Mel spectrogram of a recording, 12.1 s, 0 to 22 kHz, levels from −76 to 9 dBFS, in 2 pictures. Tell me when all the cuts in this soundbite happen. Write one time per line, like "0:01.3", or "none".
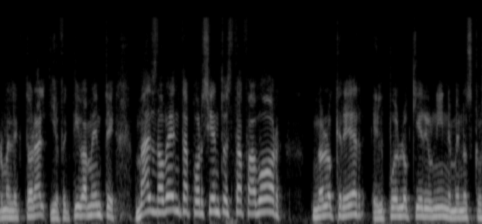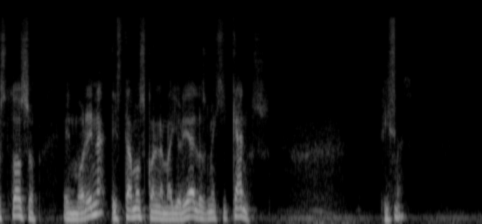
0:02.0
0:04.2
0:11.0

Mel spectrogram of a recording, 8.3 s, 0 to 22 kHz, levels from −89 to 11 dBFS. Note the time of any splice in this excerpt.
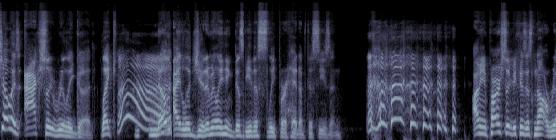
0:01.5
0:02.6
0:03.7

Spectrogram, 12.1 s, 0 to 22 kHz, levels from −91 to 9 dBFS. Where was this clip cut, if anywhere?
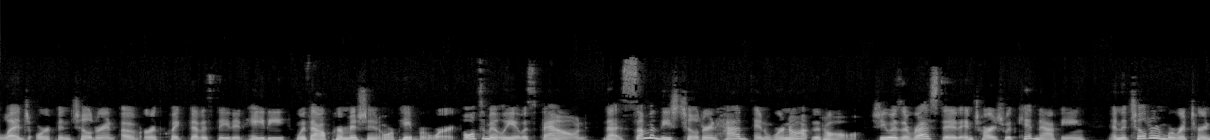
0:01.2
0:07.5
0:08.1

